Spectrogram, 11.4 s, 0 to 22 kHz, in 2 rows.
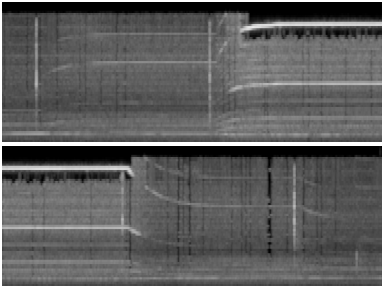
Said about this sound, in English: You can control the suction power, and here's a demonstration of the noise level generated by the 3 levels.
